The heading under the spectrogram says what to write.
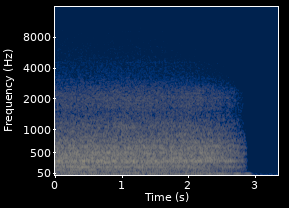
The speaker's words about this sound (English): There's a helicopter going off, so we'll just wait a moment. It's amazing how much noise a helicopter makes.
